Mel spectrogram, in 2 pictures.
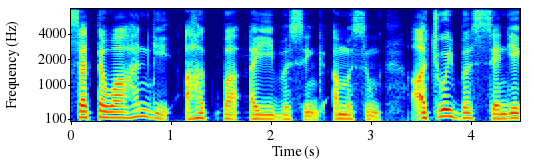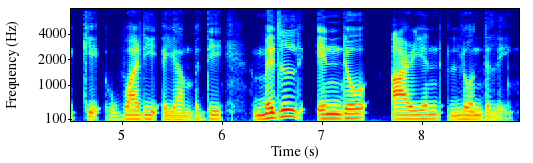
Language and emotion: Manipuri, neutral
